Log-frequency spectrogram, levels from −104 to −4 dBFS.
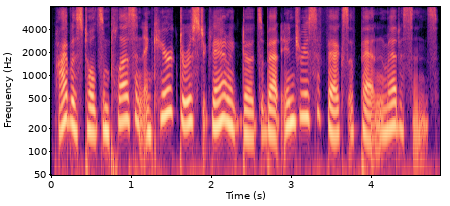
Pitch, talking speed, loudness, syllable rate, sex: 215 Hz, 160 wpm, -18 LUFS, 6.4 syllables/s, female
